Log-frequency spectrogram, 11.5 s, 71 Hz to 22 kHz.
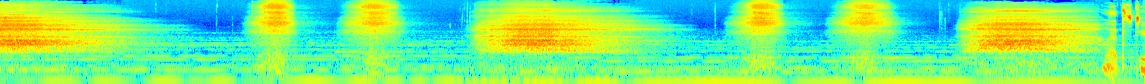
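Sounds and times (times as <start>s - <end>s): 
long slow airy breath out through the mouth: 0.0s - 1.8s, 2.4s - 11.1s
sharp sniffs in through the nose: 2.6s - 4.0s, 7.4s - 9.0s
speech: 11.1s - 11.4s.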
